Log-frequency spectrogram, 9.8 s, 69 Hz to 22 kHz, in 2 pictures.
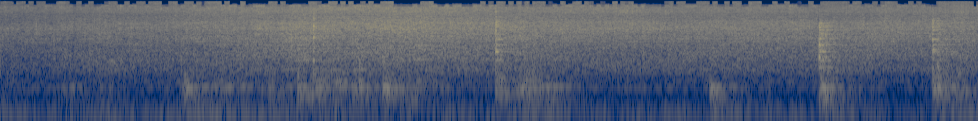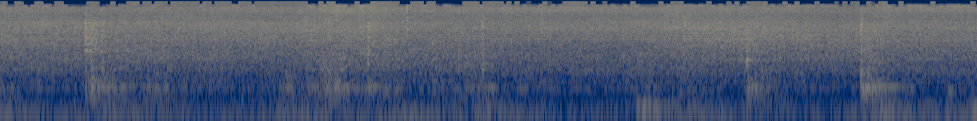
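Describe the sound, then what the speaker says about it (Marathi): Pulao masala for a whole masoor lentil pulao, with a little curd, is stir-fried in a wok. It gives a steady loud sizzle with repeated scraping stirs at a loose rhythm, and no talk. "हे आता 2-3 मिनिटं आपण परतून घ्यायचं आहे"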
